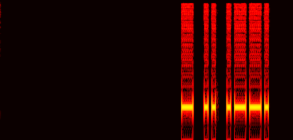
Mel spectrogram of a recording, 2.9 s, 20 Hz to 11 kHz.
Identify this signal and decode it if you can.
Morse code, heard as a keyed tone, about 32 wpm, 800 Hz. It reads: TIP
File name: Alphabetical / Alphabetical mp3s / Ts @30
